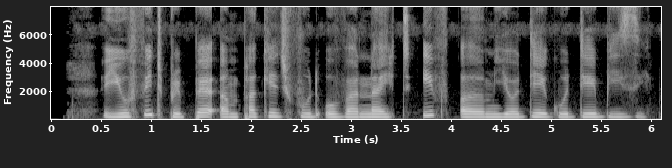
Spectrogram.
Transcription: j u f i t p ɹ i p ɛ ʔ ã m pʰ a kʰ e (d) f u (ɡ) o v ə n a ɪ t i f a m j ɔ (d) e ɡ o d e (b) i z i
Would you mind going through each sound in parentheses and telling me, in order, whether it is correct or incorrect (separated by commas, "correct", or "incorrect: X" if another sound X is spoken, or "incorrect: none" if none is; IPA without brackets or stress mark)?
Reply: incorrect: d͡ʒ, incorrect: d, correct, correct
